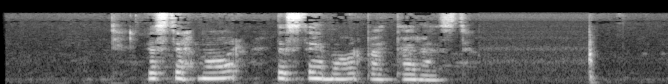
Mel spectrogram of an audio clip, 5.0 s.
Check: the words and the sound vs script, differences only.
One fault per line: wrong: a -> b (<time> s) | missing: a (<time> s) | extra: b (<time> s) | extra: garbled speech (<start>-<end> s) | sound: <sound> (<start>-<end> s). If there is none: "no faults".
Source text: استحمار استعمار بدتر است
no faults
